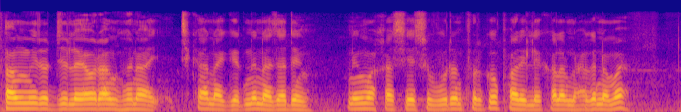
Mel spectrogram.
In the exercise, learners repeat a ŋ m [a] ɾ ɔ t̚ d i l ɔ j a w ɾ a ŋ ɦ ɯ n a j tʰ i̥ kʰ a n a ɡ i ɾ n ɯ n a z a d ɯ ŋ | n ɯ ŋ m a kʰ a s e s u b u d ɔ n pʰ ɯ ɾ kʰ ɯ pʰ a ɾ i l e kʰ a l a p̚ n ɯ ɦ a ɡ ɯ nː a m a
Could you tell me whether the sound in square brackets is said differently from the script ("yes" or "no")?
yes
